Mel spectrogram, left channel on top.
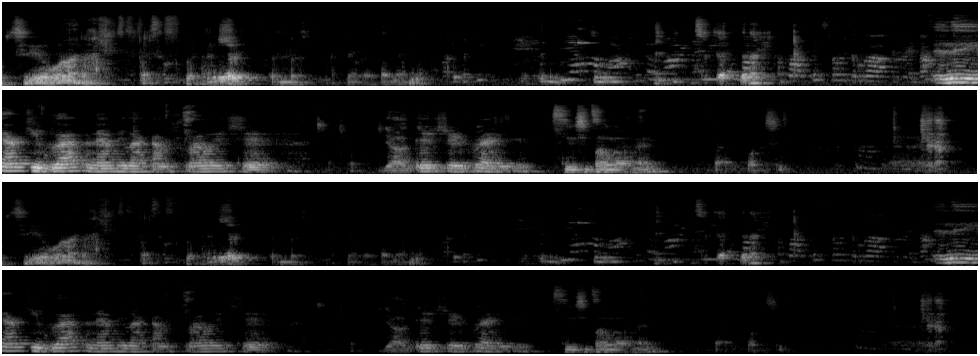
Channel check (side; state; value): right; quieter; 11.3 dB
